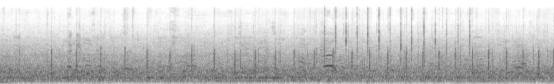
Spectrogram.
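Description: Spectators clap in quick rapid claps.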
